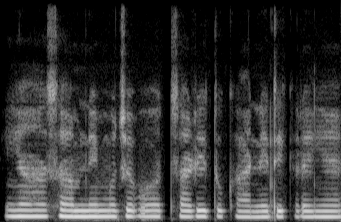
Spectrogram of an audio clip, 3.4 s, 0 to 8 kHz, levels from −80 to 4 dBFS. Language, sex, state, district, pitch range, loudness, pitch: Hindi, female, Madhya Pradesh, Bhopal, 205-215 Hz, -13 LUFS, 210 Hz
